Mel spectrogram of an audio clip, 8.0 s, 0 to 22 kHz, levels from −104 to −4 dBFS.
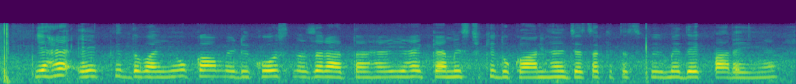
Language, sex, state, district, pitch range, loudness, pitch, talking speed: Hindi, female, Haryana, Rohtak, 245-265 Hz, -17 LUFS, 255 Hz, 160 wpm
